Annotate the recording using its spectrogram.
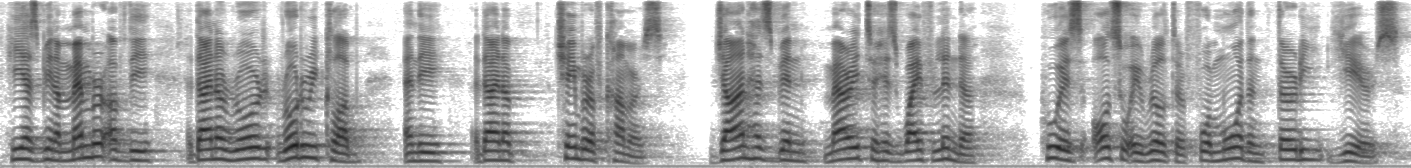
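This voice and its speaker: A man reading a formal, measured introduction of a keynote speaker. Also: fairly high pitch. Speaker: event presenter. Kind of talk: scripted introduction.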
